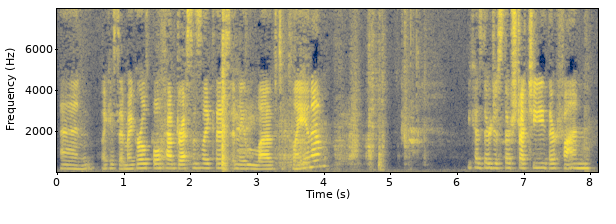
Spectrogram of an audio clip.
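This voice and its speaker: A woman hosting a casual sewing tutorial at home, talking fast and chatty with lots of fillers. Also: medium pitch. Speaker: craft show host demonstrating sewing. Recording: clear background noise with clicks.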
